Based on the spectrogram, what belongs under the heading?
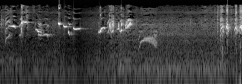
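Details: Tame female oriental magpie-robin, kept to prompt other birds to sing. She gives a varied run of clear whistled notes and chirps, some rising and some falling, with a lower slurred whistle near the middle and sharp clicks at the end.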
